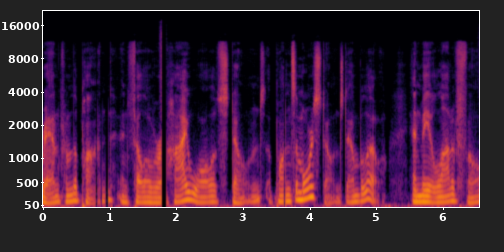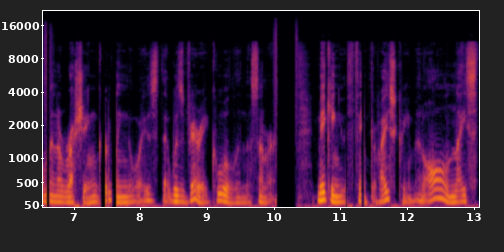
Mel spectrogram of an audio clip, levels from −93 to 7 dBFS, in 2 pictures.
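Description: A speech recording with two separate kinds of interruption, taking turns through the clip.

First, the Bluetooth dropout kind: short holes with abrupt or briefly faded edges where the sound just stops and picks up later as though it had kept playing underneath. These fall at 0.79–0.98 s (about 93 ms missing, broken up across roughly 186 ms, longest gap 46 ms), 3.61–3.64 s (a single 23 ms hole, which fits one lost packet), 7.41–7.64 s (the worst, about 163 ms gone across 232 ms, longest gap 70 ms) and 11.08–11.36 s (93 ms missing across 279 ms). The chopped, stuttering pattern points to the likely cause being packets not reaching the headphones in time.

Second, there's wireless microphone squelch dropout: the radio link fades, hiss rises briefly, then the receiver's squelch mutes everything to near silence until the signal recovers. You get that at 1.75–1.86 s (about 81 ms muted), 6.53–6.69 s (about 50 ms) and a long one at 9.99–10.37 s (about 284 ms).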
